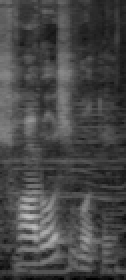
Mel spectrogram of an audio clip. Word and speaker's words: সরস্বতী: সরস্বতী কথার আসল উচ্চারণ হলো সরস্বতী।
